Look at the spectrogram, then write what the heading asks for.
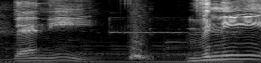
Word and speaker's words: Villeneuve: but they're very important am I saying his name wrong it's den den Vinnie V Vinnie it's Den it's not Vinnie directed D Vinnie no he's he's French it's Denny Vinnie it looks like he's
